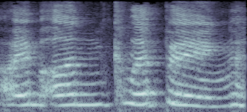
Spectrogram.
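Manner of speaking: very high-pitched voice. Repeating what the other speaker just exclaimed: imitating the other speaker's voice. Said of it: "mirrored my voice".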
